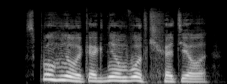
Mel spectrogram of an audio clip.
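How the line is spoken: Laughing explanation. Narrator (Russian): сквозь смех объяснила Эва

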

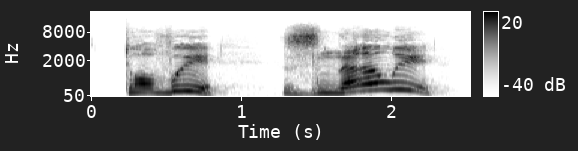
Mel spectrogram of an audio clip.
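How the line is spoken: Exclaimed. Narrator (Ukrainian): вигукнув Гаррі

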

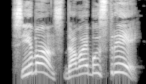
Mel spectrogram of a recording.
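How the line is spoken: Shouting. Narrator (Russian): крикнул Норми

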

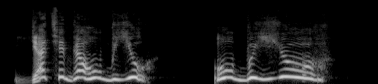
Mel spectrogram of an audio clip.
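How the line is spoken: Near sobbing, muffled, desperate. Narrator (Russian): Уже почти всхлипывала тонущая в сене мадмуазель Зайцева

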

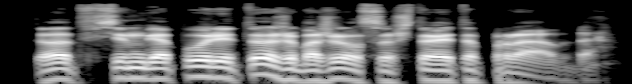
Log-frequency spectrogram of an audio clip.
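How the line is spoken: Swede grumbling. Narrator (Russian): проворчал швед

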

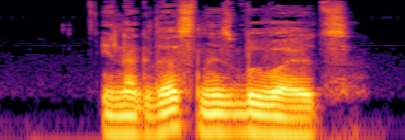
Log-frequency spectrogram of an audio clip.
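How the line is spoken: Very quiet. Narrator (Russian): совсем уже тихо произнесла Мисс

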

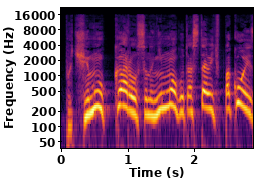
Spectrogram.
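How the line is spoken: Shouting. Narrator (Russian): закричал он

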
